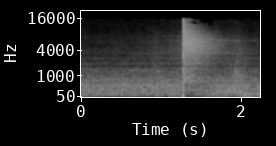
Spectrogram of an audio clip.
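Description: A single sharp clash of two training longsword blades striking each other, a little over a second in, followed by a brief high metallic ring.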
